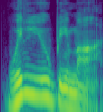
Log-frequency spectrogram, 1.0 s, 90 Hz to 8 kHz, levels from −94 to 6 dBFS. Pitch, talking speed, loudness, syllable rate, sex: 135 Hz, 230 wpm, -15 LUFS, 4.1 syllables/s, male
